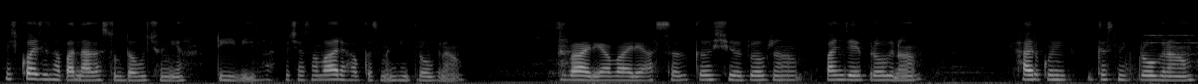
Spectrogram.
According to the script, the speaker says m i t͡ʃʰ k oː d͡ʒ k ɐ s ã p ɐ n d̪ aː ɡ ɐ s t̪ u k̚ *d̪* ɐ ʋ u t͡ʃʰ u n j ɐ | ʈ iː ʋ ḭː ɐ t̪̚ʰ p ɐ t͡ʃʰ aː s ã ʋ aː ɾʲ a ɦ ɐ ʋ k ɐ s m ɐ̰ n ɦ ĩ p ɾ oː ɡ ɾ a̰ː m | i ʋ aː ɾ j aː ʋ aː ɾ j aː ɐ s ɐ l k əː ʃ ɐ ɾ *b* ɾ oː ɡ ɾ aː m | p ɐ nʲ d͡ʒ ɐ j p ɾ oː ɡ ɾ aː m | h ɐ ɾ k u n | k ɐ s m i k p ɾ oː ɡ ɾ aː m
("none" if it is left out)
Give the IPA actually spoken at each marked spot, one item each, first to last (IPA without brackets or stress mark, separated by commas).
d̪, p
